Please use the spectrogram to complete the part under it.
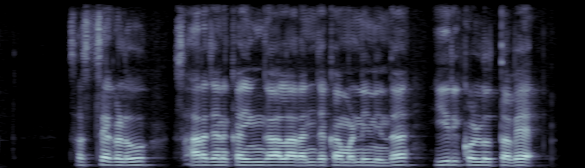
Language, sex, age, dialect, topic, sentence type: Kannada, male, 25-30, Mysore Kannada, agriculture, statement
